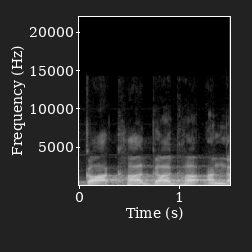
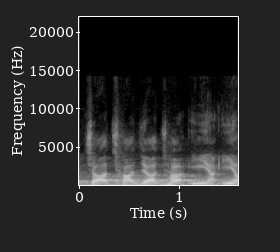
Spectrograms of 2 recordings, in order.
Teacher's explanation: वो वर्ग के जो पांचवा अक्षर होता है वो नाक से बोला जाता है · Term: नासिका वर्ण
